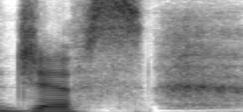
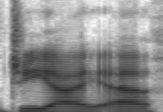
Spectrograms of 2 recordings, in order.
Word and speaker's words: GIF: that way just because GIF is uh with the the soft G sound, the G.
